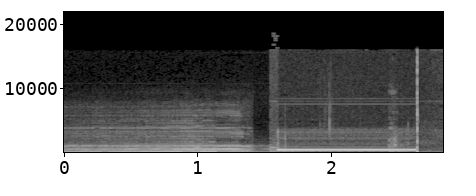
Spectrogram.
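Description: Ringing tone of an outgoing telephone call to a potential employer: a low steady hum with faint tones, then one loud, sustained single-pitch tone lasting about a second that cuts off abruptly.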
